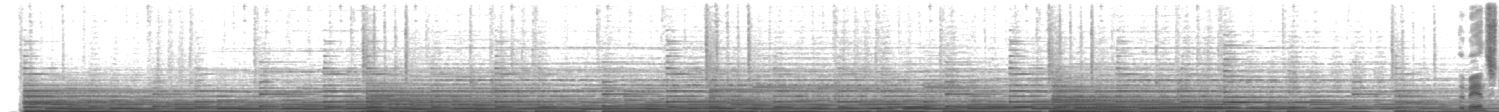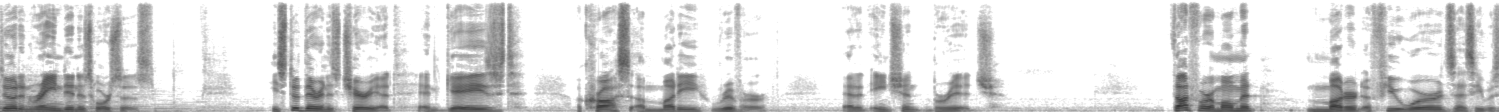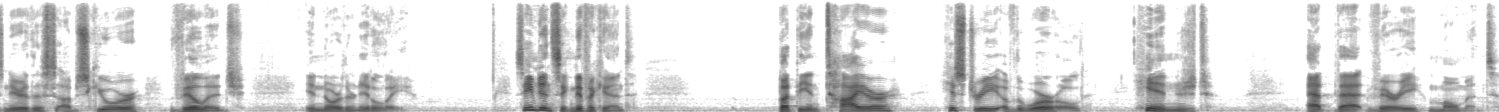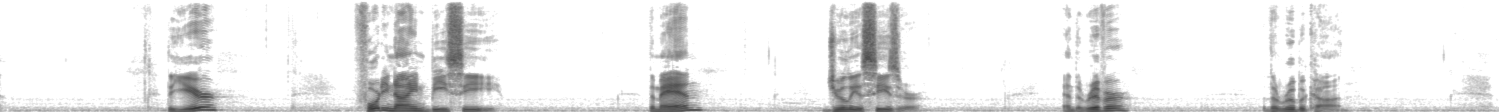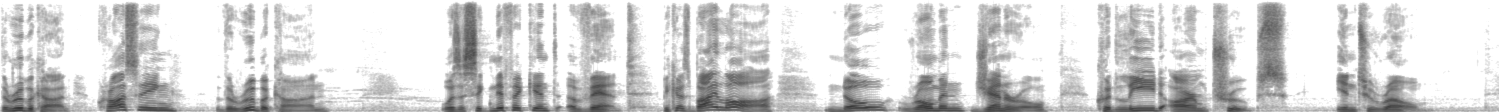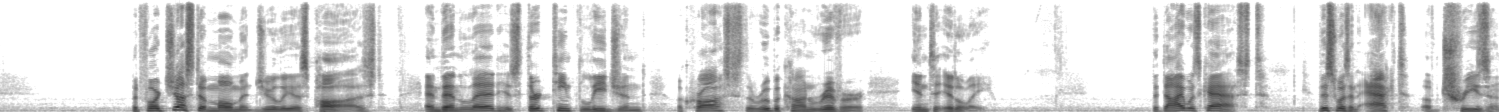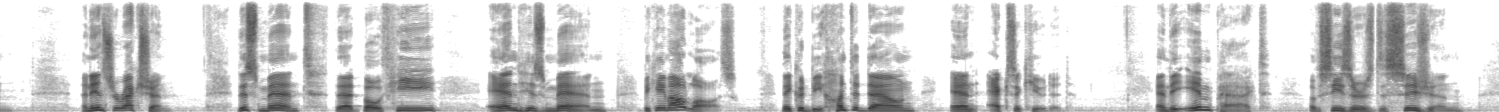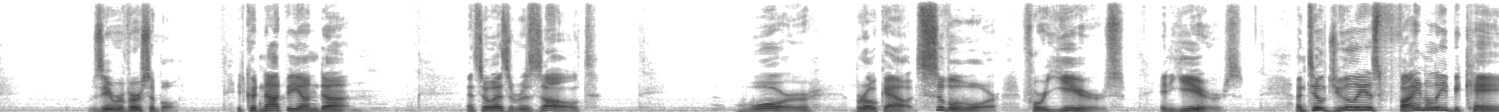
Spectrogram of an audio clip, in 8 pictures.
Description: This sermon discusses the state of our culture and how we as God's people should respond.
